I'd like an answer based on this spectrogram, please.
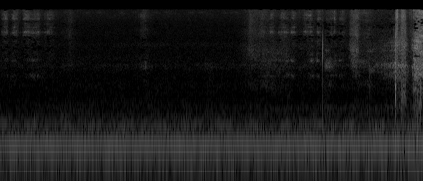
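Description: Faint scraping and light taps of a paintbrush swirled in a small cup of water, over a steady low hum, with a short click near the end.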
